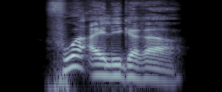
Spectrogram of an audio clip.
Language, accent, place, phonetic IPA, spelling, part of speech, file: German, Germany, Berlin, [ˈfoːɐ̯ˌʔaɪ̯lɪɡəʁɐ], voreiligerer, adjective, De-voreiligerer.ogg
- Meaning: inflection of voreilig: 1. strong/mixed nominative masculine singular comparative degree 2. strong genitive/dative feminine singular comparative degree 3. strong genitive plural comparative degree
